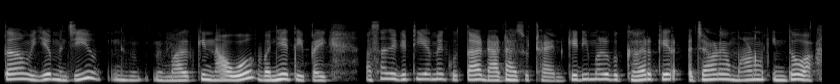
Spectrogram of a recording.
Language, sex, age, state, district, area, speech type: Sindhi, female, 18-30, Gujarat, Junagadh, rural, spontaneous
